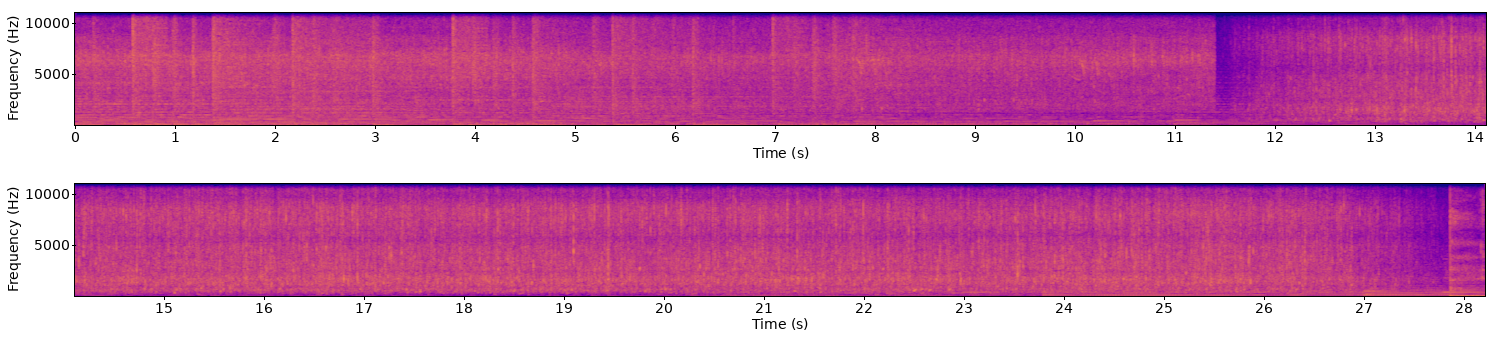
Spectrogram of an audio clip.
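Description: Background music that grows quieter for about the first eleven seconds. Then it cuts suddenly to a small creek running and splashing between boulders, with low music notes coming back in under the water near the end.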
